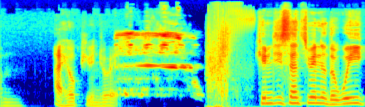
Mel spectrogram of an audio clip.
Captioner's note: electronic beeping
